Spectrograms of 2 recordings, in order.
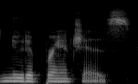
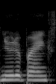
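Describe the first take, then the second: First: The ending is said like 'ches'. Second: The ending is said like 'ks'. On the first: The speaker calls it wrong. "I repeatedly referred to them as nudibranches" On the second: The speaker calls it right. "the most commonly accepted way of pronouncing it"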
